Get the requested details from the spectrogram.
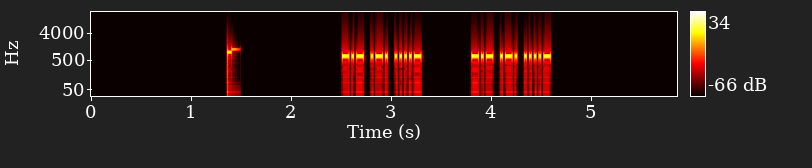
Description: Morse code, heard as a keyed tone, about 46 wpm, 700 Hz. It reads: KR4 KR4
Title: USA Call Sign Prefixes - Repeated 2x - 50wpm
